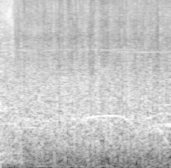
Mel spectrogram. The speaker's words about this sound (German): Nochmal einen Applaus für den Esinem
